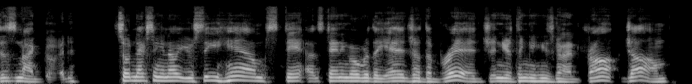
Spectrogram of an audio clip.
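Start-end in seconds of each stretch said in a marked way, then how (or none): 0.0-0.8 put-on panic, much lower pitch. Retelling a scene where one man keeps panicking, imitating Murray panicking. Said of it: "Murray's like panicking the whole entire time".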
